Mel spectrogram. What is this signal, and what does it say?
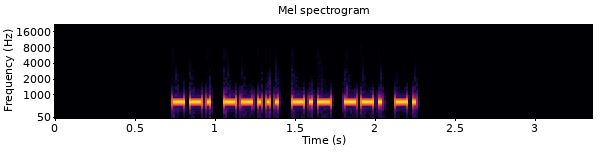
Morse code, heard as a keyed tone, about 44 wpm, 690 Hz. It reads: G7KGN
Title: DXCC-100 Call Signs - 5 Characters - 45wpm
